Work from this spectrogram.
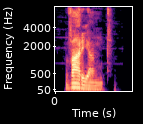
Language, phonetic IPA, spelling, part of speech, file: Polish, [ˈvarʲjãnt], wariant, noun, Pl-wariant.ogg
